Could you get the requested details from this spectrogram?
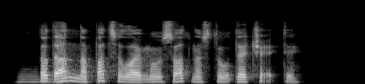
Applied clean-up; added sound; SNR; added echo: neural mask model DeepFilterNet 3.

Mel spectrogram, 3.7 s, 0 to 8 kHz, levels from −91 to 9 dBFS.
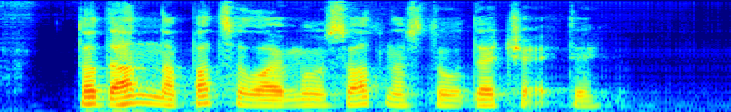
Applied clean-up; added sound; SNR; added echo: neural separator model SepFormer DNS4.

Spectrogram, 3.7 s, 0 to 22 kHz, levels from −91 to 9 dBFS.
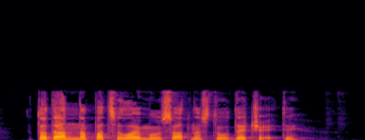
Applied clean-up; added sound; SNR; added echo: none; none; none; none.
